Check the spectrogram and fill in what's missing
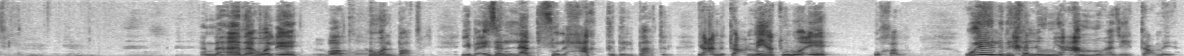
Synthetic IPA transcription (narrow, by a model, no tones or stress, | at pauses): ʔanːɦaːðaɦʊwːalʔeːhʊwːalbɑːt̪ˤɨ̥l | jɪbʔaʔɪzanlabsʊlħɑqːbɪlbɑːt̪ˤɨl | ja̰ʕnit̪aʕmɪjat̪ʊwɪʔeː | wɪxɑlɑt̪ˤ | wɪʔeːlːibɪjxalːuːhʊmjɪʕamːuɦaːðɪhɪt̪ːaʕmɪja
